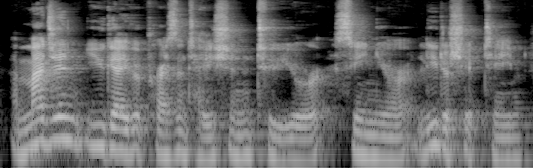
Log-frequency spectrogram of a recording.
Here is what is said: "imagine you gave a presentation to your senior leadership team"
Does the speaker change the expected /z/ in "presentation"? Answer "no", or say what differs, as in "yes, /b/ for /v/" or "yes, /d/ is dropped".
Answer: no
